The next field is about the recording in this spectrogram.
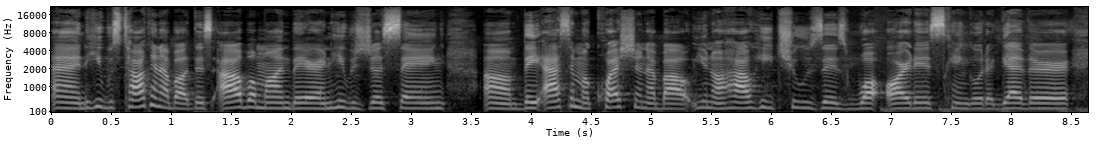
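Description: A plain, everyday voice moves at a moderate pace with hardly any pauses and fairly even intonation, recorded very cleanly against a silent background. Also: woman, medium pitch for a woman. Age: 20s. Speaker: podcast co-host. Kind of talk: casual chat.

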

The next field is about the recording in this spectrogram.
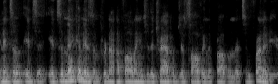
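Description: In a dark, mellow tone, a man speaks somewhat breathily at a fairly low pitch with fairly even intonation. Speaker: researcher. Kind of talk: interview answer.

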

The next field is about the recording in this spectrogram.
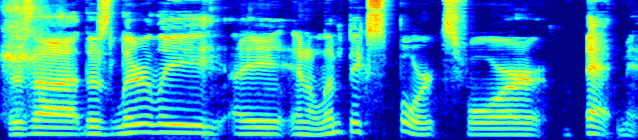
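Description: In a plain, everyday voice, a man with an American accent speaks at a fairly high pitch with ordinary pitch variation. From United States. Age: 20s. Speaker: podcast host, gamer. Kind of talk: casual chat. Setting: live stream from home.

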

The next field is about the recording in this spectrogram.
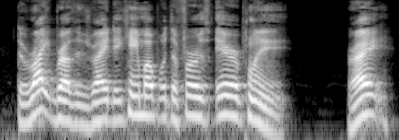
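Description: A man with a northeastern US accent speaks at a moderate pace with ordinary pitch variation, on a very clean recording with a silent background. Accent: urban northeastern US. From Bridgeport, Connecticut. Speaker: podcast host. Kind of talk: casual conversation. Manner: informal, repetitive, conversational.

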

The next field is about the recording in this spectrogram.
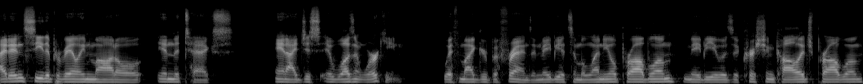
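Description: Using an American accent, a man speaks at a fairly quick pace with a medium pitch and a bright, sharp tone, his intonation monotone and flat. The recording is very clean with a silent background and a dry, close sound with no echo. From US Southwest, Mesa, Arizona. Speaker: church planter. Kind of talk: casual interview.

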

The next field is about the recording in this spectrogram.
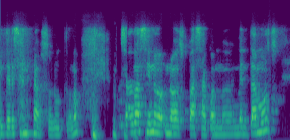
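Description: This woman has a plain, everyday voice, medium in pitch and delivered at a fairly quick pace. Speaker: writing teacher and author. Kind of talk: casual chat.

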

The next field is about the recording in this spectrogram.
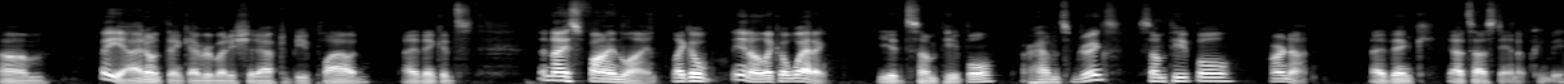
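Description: With an American accent, a man talks at a fairly quick pace in a fairly low pitch, his voice making very wide pitch swings and big swings in loudness, recorded dry and close with no echo against a quiet background. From US Midwest. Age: 30s. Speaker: comedian. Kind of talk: casual chat. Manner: animated.

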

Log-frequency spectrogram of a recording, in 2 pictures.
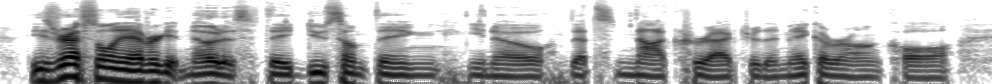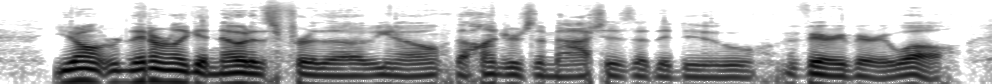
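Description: A man with an American accent, fairly low pitch, ordinary pitch variation and a very fast pace. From US South, Georgia. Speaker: podcast co-host. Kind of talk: casual chat.

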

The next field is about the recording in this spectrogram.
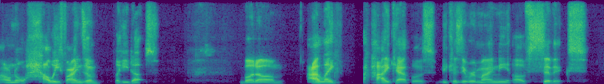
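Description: A man's ordinary speaking voice, medium in pitch, with ordinary pitch variation at a moderate pace. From New York. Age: 30s. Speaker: airsoft player. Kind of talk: casual chat.

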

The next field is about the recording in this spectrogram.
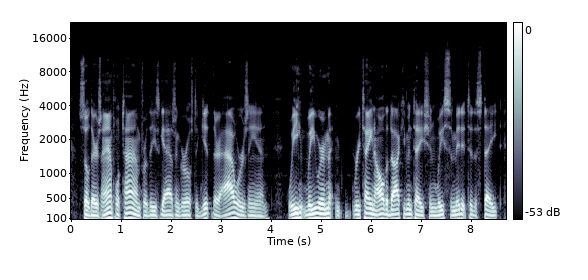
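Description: A dark, mellow voice speaks in a Tennessee accent at a moderate pace with fairly even intonation. The recording is very clean, with a silent background. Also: man, very deep, low pitch for a man. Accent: Southern US (Tennessee). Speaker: county emergency management director. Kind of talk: interview.

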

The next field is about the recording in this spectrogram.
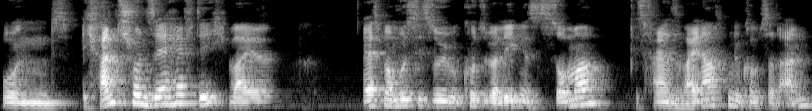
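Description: A man at a fairly high pitch and fairly quick pace, with big swings in loudness. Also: lively intonation. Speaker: stage performer at a holiday camp. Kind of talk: casual chat.

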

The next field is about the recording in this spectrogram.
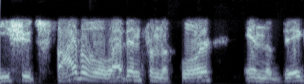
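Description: The voice belongs to a man and is a plain, everyday voice. His pitch varies in an ordinary way. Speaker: college basketball podcast co-host.

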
